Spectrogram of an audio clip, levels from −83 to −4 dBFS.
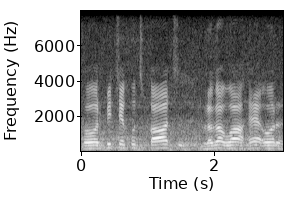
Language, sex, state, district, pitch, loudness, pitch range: Hindi, male, Rajasthan, Bikaner, 180 Hz, -14 LUFS, 175-200 Hz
